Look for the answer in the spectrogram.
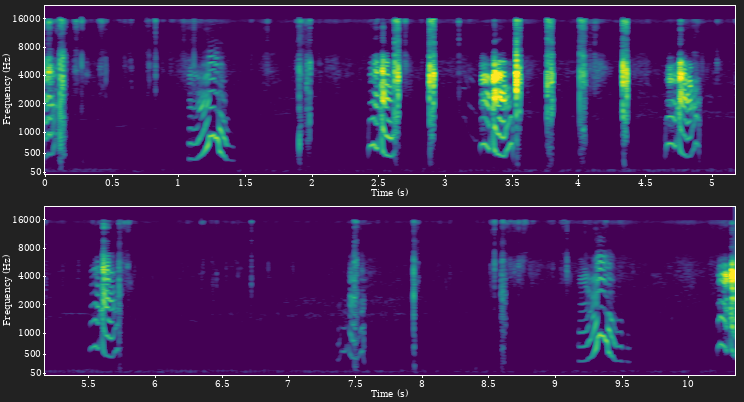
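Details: Calling grey francolin (teetar): a long series of strident, buzzy, harmonic notes, some doubled, spaced about a second apart, interspersed with crisp clicks over a low hum.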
